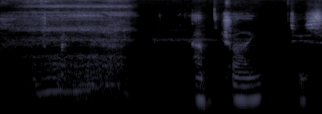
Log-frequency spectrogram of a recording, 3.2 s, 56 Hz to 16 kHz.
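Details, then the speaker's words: Snoring recorded at night during sleep at 22:10: long low rattling breath followed by rough snorting noises. "He actually snores at night. Here is proof."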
